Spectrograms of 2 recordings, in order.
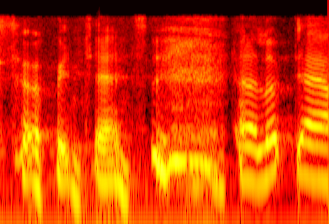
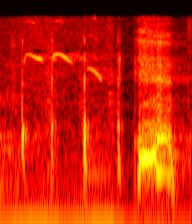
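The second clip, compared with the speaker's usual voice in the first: high giggle; 3 dB quieter than usual. Real, not acted. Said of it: "I'm a mess".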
